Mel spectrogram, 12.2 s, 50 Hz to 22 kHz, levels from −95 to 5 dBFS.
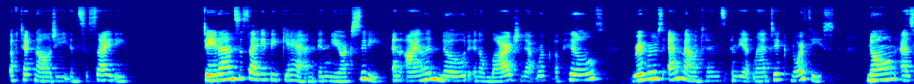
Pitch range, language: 205-270 Hz, English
